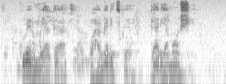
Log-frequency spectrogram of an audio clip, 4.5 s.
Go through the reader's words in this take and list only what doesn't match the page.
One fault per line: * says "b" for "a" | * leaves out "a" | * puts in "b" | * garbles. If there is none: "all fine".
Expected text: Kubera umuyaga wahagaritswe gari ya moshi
all fine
